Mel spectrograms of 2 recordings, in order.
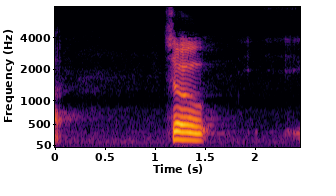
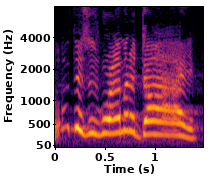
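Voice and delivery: despairing unbeliever; 10 semitones higher than usual. Retold or imitated.

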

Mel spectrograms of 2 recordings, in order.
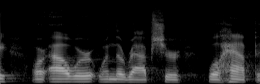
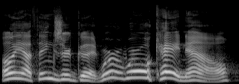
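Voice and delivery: mock relief, mostly higher and louder; the world, relieved; 4 semitones higher, 4 dB louder than usual. Preacher mimicking the world celebrating peace, mock relieved. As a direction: voice a complacent world with a swooping "Oh". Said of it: "the world is going to say".

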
